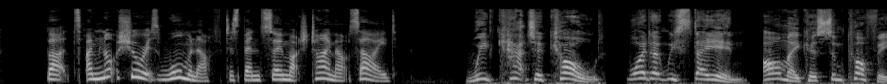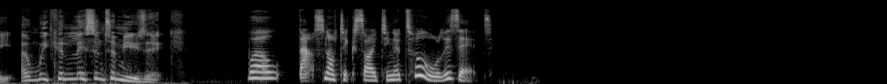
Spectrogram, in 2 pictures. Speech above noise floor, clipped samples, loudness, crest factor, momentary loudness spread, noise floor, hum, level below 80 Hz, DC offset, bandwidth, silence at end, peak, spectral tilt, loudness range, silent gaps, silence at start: over 66 dB; under 0.1%; -24 LUFS; 20 dB; 9 LU; under -90 dBFS; none; -54 dBFS; under 0.1%; 14 kHz; 3.95 s; -6 dBFS; -3 dB/octave; 3 LU; 4.53-4.64 s, 6.07-6.26 s, 7.49-7.62 s, 11.29-11.33 s, 11.73-11.86 s; 0.45 s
